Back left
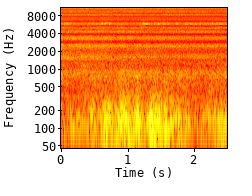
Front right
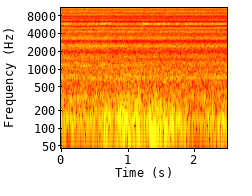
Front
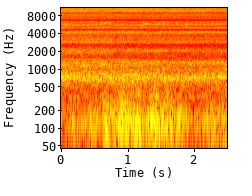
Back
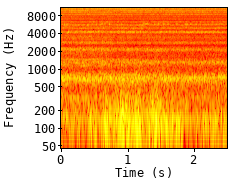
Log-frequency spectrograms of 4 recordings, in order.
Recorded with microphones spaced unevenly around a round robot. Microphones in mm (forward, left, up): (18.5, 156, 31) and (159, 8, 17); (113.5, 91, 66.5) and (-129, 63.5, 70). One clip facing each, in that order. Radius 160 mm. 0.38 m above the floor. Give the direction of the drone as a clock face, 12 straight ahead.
3 o'clock.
